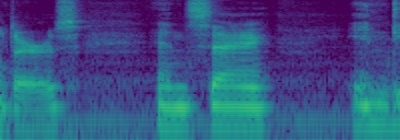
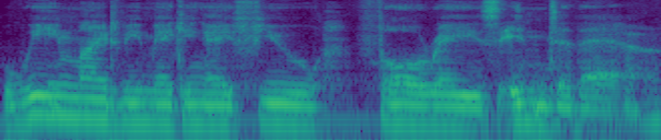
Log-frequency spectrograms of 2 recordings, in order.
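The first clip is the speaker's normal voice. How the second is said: oily, sleazy voice. Voicing Rillandin answering about the fungal jungle: sleazy voice. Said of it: "I'm getting a little tired of this sleazy voice".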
